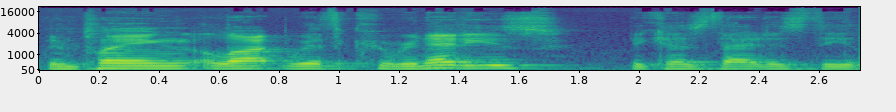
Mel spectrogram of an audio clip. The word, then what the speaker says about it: Kubernetes: containers across multiple clusters of servers and it's pronounced kubernetes some sort of ship and I guess another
